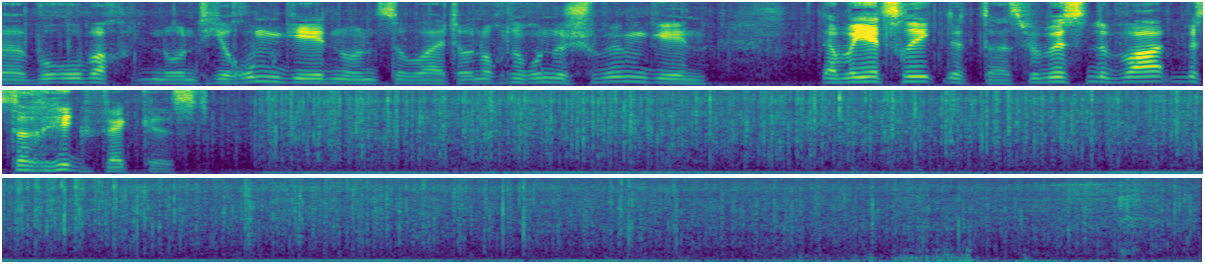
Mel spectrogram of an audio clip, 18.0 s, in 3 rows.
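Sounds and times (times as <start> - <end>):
rain hissing on a tarp: 0.0 - 18.0
low rumble: 7.1 - 18.0.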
